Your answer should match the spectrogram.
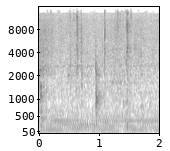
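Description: Quiet background music of sustained low tones, with two faint clicks about a second in and again half a second later.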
